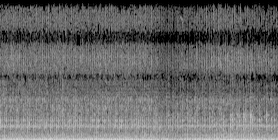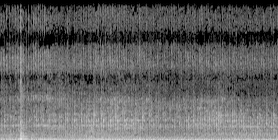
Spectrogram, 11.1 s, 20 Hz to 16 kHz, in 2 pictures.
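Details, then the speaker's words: Mahindra Max 26 tractor diesel with 363 hours, started after sitting on a 10-second glow plug wait with the throttle down. It fires right away into a steady, even low chug with no knocks or misses. A normal idle, crank-no-start problem resolved. "There you go. Fired up right away. Light went out. We're good to go."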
